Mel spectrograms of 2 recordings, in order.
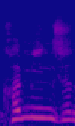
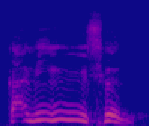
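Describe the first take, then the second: First: The first vowel of coming sounds like uh. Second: The first vowel of coming sounds like ah. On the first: "이 사람들은 커밍순 안 해요" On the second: "발음이 동남아시아는 까밍순"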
